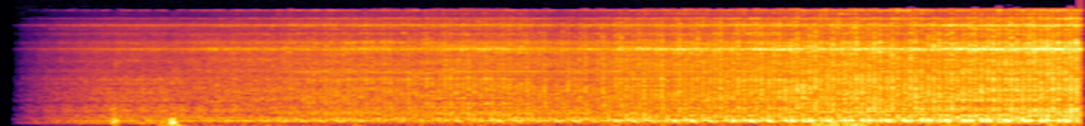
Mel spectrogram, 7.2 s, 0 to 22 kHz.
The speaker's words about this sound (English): On March 11, 1889, Joseph Daniel Bell and his crew drilled into a rock formation in South Waco and sent a geyser of hot water spewing into the clear blue Central Texas sky.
